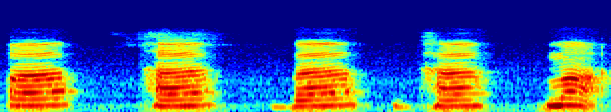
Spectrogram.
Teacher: आपके दोनों होठ आपस में मिलते हैं यानी होठों से ही इनका उच्चारण होता है इनमें न तो हमारे दांतों की कोई मदद ली जाती है · अगर आप प, फ, ब, भ, म इनको बोलेंगे तो आप बोल के देखिए प, फ, ब, भ, म। आपके दोनों होंठ आपस में मिलते हैं, यानी होठों से ही इनका उच्चारण होता है। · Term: ओष व्यंजन, ओष्ठ व्यंजन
